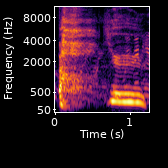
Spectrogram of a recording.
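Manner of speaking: normal talking voice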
